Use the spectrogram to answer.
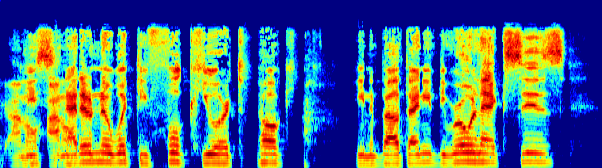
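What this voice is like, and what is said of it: Weak put-on Irish accent impression. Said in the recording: “I'm not good with the Irish accent, man.”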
